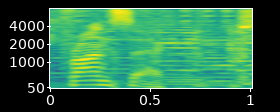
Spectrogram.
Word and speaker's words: Franchek: want to start off with uh, one of our uh, producers today, Lawrence Franchek. Franz, uh, how do you pronounce again? I want to get it. – Fronsec. Sorry, Lawrence Fronsec uh, congratulates himself.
